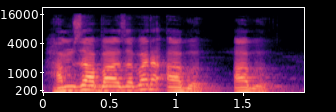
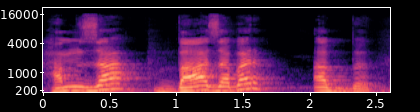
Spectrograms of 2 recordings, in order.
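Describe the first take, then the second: First: अब read straight through, final b closed without a bounce; no qalqalah. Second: Slow spelling, then अब with a slight jolt on the b; qalqalah bounce. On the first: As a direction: stop the b of अब short, no echo after it. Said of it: "इसको ऐसे नहीं पढ़ेंगे". (अब बिना झटके के) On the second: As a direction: release the final b of अब with a small echo. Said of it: "बल्कि थोड़ा सा झटका लगाएंगे". (अब के ब पर थोड़ा सा झटका) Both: Shown as a demonstration.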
